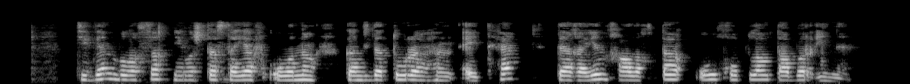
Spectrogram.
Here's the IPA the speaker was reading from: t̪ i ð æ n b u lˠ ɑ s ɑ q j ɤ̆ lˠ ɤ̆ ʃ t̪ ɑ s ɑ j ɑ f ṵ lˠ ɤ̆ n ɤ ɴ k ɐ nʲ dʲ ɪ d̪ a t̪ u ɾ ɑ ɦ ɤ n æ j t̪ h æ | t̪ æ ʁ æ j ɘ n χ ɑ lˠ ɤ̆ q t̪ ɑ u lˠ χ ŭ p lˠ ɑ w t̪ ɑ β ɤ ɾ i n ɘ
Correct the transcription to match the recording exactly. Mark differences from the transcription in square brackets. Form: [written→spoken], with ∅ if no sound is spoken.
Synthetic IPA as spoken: t̪ i ð æ n b u lˠ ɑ s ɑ q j ɤ̆ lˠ ɤ̆ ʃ t̪ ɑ s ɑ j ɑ f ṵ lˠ ɤ̆ n ɤ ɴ k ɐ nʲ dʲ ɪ d̪ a t̪ u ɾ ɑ ɦ ɤ n æ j t̪ h æ | t̪ æ ʁ æ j ɘ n χ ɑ lˠ ɤ̆ q t̪ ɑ u lˠ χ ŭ p lˠ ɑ w t̪ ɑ β ɤ ɾ i n ɘ

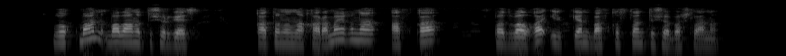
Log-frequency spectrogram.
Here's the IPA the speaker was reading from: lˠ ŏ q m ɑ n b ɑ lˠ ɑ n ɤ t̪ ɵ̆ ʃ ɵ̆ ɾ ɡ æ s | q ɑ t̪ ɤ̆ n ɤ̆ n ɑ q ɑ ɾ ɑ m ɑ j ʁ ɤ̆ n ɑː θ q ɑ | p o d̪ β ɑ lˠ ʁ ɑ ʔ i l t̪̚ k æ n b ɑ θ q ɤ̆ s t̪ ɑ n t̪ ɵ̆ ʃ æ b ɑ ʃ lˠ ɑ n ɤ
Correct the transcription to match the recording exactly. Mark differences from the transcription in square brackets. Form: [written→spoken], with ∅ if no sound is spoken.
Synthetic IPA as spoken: lˠ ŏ q m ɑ n b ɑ lˠ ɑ n ɤ t̪ ɵ̆ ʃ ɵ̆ ɾ ɡ æ s | q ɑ t̪ ɤ̆ n ɤ̆ n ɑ q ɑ ɾ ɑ m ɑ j ʁ ɤ̆ n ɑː θ q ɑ | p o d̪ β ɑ lˠ ʁ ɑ ʔ i l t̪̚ k æ n b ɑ θ q ɤ̆ s t̪ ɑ n t̪ ɵ̆ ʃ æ b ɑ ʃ lˠ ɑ n ɤ

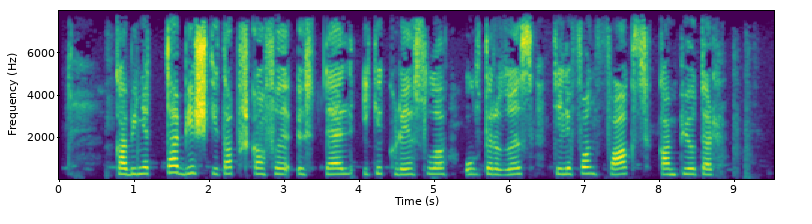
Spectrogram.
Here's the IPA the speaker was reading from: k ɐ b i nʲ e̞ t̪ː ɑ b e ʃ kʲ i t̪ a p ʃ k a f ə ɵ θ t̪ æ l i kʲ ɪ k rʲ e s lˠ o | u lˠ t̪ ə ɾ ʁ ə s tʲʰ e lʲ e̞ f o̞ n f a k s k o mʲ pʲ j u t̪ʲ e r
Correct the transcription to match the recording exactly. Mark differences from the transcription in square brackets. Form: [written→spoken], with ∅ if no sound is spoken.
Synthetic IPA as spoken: k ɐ b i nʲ e̞ t̪ː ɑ b e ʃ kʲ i t̪ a p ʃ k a f ə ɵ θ t̪ æ l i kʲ ɪ k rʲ e s lˠ o | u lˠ t̪ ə ɾ ʁ ə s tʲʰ e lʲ e̞ f o̞ n f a k s k o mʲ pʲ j u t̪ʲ e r

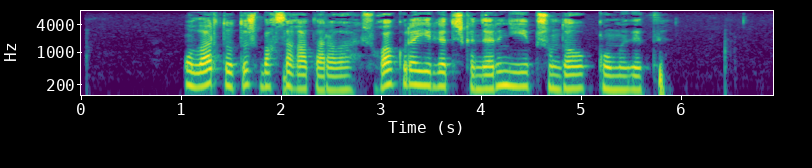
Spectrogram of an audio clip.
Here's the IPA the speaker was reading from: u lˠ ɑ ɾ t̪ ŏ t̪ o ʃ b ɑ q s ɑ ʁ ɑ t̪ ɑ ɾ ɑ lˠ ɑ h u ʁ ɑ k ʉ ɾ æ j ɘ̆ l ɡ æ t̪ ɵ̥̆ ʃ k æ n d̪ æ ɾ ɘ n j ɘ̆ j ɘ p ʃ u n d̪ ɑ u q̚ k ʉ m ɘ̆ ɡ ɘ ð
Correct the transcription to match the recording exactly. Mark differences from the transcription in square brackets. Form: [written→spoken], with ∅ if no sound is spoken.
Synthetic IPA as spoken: u lˠ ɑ ɾ t̪ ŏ t̪ o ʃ b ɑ q s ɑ ʁ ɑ t̪ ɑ ɾ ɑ lˠ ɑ [h→ʃ] u ʁ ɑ k ʉ ɾ æ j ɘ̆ [l→ɾ] ɡ æ t̪ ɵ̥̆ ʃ k æ n d̪ æ ɾ ɘ n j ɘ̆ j ɘ p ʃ u n d̪ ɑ u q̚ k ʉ m ɘ̆ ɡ ɘ ð

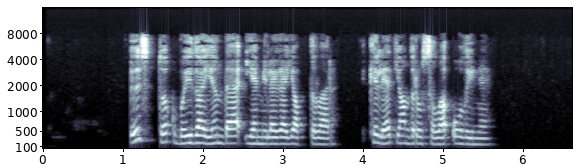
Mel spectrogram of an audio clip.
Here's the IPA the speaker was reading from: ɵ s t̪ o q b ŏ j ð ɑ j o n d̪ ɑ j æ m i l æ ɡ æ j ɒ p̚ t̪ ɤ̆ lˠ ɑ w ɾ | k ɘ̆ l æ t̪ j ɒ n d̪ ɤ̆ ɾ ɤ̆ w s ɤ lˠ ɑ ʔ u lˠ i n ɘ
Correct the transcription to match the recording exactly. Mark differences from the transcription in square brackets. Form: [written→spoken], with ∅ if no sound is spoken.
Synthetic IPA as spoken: ɵ s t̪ o q b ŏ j ð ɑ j [o→ɤ] n d̪ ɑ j æ m i l æ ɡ æ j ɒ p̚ t̪ ɤ̆ lˠ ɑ [w→∅] ɾ | k ɘ̆ l æ t̪ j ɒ n d̪ ɤ̆ ɾ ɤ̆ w s ɤ lˠ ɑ ʔ u lˠ i n ɘ

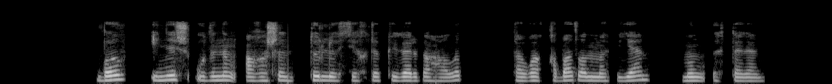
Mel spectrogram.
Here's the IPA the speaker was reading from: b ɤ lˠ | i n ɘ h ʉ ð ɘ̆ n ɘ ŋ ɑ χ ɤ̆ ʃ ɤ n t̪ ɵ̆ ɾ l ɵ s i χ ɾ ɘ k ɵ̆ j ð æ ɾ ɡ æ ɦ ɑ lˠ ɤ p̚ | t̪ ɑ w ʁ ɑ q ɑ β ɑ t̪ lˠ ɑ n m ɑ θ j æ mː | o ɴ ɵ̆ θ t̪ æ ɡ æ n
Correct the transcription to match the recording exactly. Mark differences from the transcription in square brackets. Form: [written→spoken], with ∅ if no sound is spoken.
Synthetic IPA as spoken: b ɤ lˠ | i n ɘ [h→ʃ] ʉ ð ɘ̆ n ɘ ŋ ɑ [χ→ʁ] ɤ̆ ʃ ɤ n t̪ ɵ̆ ɾ l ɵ s i χ ɾ ɘ k ɵ̆ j ð æ ɾ ɡ æ ɦ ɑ lˠ ɤ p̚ | t̪ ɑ w ʁ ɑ q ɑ β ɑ t̪ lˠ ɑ n m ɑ θ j æ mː | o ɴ ɵ̆ θ t̪ æ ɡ æ n

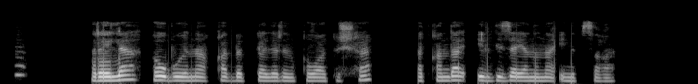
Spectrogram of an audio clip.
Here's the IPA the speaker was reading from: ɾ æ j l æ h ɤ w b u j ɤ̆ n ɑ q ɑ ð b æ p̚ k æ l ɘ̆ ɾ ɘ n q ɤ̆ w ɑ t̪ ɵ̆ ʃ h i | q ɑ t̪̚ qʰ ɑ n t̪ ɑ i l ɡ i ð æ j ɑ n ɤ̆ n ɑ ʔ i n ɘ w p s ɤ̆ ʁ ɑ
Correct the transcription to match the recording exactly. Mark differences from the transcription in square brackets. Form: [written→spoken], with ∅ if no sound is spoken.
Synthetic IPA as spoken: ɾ æ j l æ h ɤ w b u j ɤ̆ n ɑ q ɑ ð b æ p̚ k æ l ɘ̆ ɾ ɘ [n→ɴ] q ɤ̆ w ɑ t̪ ɵ̆ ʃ h [i→æ] | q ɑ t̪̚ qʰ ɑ n [t̪→d̪] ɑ i l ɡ i [ð→z] æ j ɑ n ɤ̆ n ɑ ʔ i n ɘ [w→∅] p s ɤ̆ ʁ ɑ

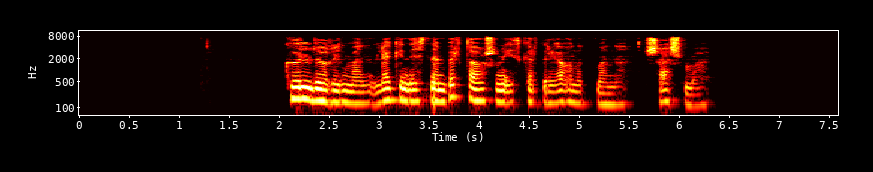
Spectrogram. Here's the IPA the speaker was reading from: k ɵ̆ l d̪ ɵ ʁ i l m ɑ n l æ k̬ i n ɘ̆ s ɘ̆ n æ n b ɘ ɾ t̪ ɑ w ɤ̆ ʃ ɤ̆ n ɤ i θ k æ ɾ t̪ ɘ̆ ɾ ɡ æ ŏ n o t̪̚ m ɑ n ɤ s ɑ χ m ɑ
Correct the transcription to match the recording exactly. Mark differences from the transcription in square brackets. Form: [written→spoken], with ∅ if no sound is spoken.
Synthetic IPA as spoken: k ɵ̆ l d̪ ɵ ʁ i l m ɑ n l æ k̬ i n ɘ̆ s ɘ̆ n æ n b ɘ ɾ t̪ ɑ w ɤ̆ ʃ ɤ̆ n ɤ i θ k æ ɾ t̪ ɘ̆ ɾ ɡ æ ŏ n o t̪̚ m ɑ n ɤ [s→ʃ] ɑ [χ→ʃ] m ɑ

